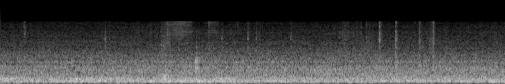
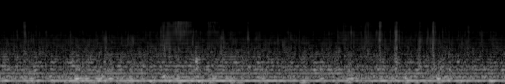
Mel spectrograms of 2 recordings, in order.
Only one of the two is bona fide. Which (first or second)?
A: first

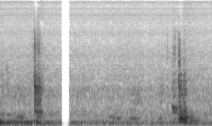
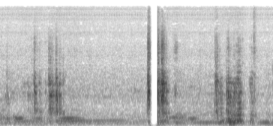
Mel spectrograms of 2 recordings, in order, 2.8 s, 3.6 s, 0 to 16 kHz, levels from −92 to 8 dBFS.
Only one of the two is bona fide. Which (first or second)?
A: second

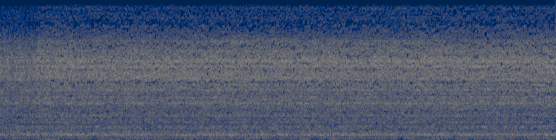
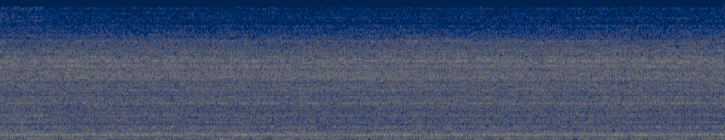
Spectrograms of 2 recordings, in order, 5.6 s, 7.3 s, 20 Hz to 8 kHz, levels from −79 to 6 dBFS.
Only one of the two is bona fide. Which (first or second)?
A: second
